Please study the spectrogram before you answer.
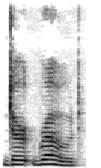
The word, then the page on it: dirt road: American English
